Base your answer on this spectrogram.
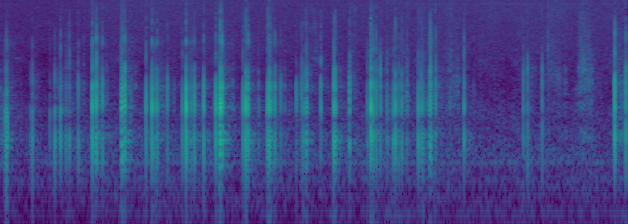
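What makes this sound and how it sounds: Fingertips and nails tap and scratch the light blue patterned cardboard hardcover of a small paper journal held in both hands. About two dozen quick, dry, mid-pitched taps with no ring run in an uneven rhythm, then fade into soft scratching before one last sharp tap.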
